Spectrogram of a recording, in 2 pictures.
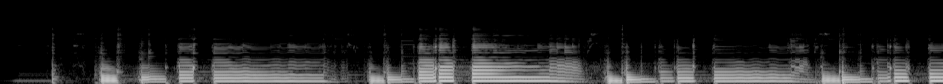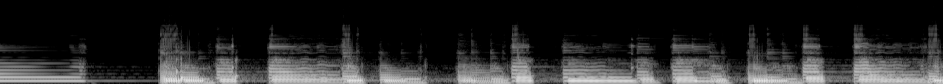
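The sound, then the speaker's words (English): An electric guitar plays a melodic riff through an octave-down pedal effect that thickens it with a lower octave, sounding heavy and synth-like; the second half turns louder and more distorted, with no talking. “All right, now we're going to try the octave below. For real this time.”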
